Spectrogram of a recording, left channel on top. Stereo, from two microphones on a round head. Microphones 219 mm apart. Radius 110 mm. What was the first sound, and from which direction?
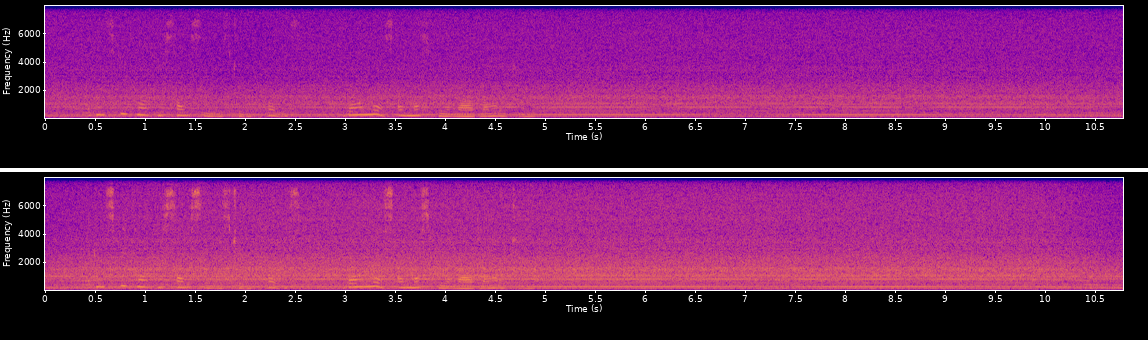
A woman speaking, 75° right (ahead or behind).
